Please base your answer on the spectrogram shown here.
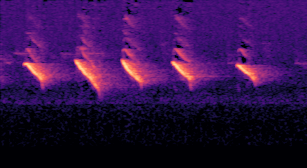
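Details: Male Song Thrush singing a richer song with nightingale-like touches: one sharp downslurred whistled note repeated five times in a row, about two per second, with brief silences between.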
